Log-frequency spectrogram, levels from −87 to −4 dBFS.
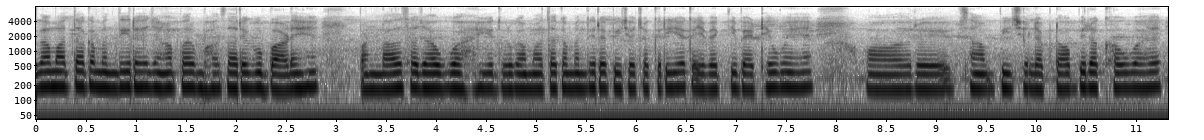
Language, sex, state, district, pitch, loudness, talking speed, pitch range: Hindi, female, Uttar Pradesh, Budaun, 180 Hz, -14 LUFS, 190 wpm, 175-185 Hz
